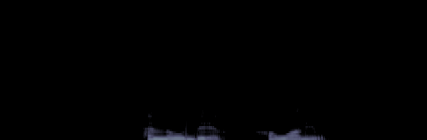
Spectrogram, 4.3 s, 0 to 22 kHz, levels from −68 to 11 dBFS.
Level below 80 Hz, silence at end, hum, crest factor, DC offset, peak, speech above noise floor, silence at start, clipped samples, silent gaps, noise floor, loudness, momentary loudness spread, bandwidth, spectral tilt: -82 dBFS; 1 s; none; 18 dB; under 0.1%; -22 dBFS; over 55 dB; 1.45 s; under 0.1%; none; under -90 dBFS; -37 LUFS; 15 LU; 5.2 kHz; -9 dB/octave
